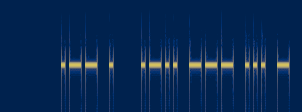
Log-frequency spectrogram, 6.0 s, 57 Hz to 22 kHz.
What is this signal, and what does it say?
Morse code, heard as a keyed tone, about 15 wpm, 700 Hz. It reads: WE LOST
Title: Sentences from Top 1500 Words 15wpm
